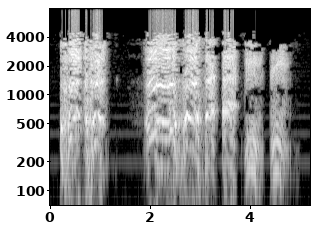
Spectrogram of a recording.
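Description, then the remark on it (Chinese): A voice loudly imitates a man's habitual booming throat-clearing cough, given before entering a room to announce his arrival at a noodle-making workshop: a string of about six resonant, gravelly bursts that start long and strong and grow shorter and softer, alone with no other sounds. “他有个老习惯，进他们家也好，进粉房也好，未曾进屋先咳嗽，这叫亮嗓。他这声音还挺洪亮。”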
